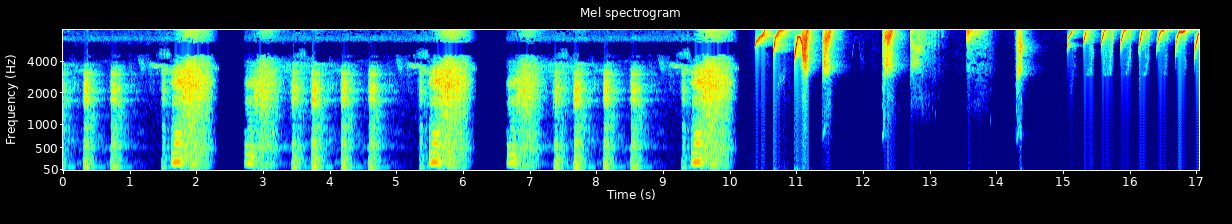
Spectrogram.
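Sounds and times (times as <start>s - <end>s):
hippopotamus grunts and honks: 0.0s - 10.2s
monkey high chirps: 10.4s - 11.7s, 12.3s - 17.0s.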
